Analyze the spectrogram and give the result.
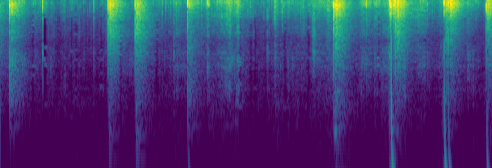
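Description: Two bare hands pinch, squeeze and pop the small air-filled bubbles of a large clear plastic bubble wrap sheet lying on a speckled stone surface. Sharp, bright pops with a low thump come at irregular intervals over a soft, hissy crinkling of the plastic between them.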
